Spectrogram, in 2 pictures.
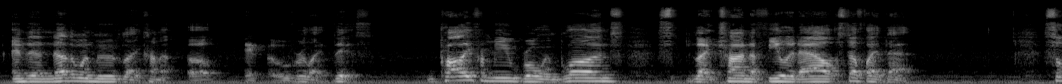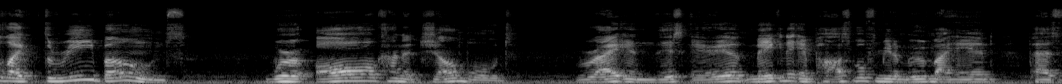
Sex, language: male, English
